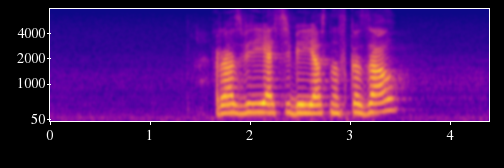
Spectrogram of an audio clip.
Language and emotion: Russian, angry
